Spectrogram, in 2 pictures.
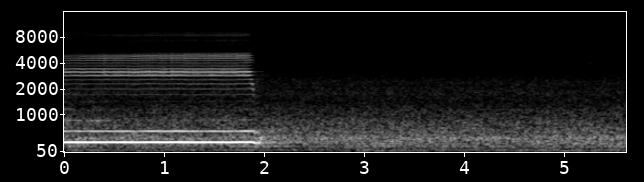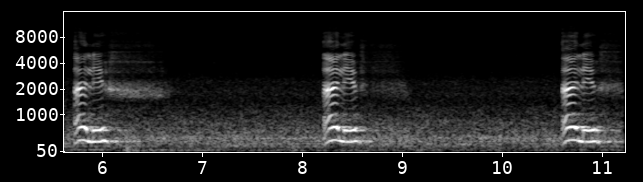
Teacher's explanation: الف کو میں نے منہ کے خالی حصے سے ادا کیا ہے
